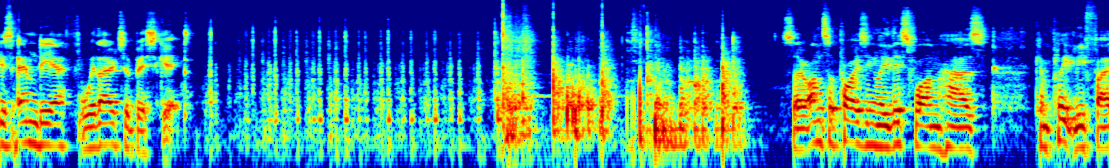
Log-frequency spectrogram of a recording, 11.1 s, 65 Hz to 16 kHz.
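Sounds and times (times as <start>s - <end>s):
knocking and clatter: 2.0s - 7.5s.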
